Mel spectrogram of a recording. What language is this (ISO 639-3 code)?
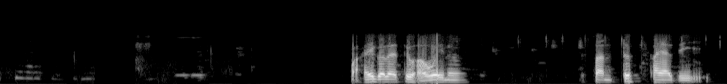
asm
